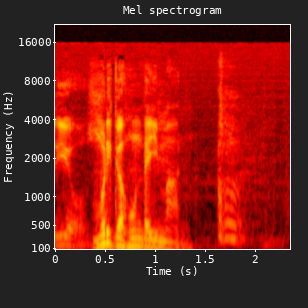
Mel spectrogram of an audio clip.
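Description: A man's voice says a few words, then a single short throat-clearing cough near the end.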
